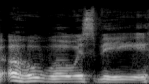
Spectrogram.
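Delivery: slow, loud melodramatic moan; mock woe. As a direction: ham up the tortured sigh. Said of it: "kind of like".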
